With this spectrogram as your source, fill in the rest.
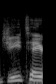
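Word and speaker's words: Jitte: Chad the other day is it GTA or Jet and they said the Japanese would pronounce the Gite so it's jite that's Canon now uh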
